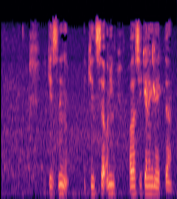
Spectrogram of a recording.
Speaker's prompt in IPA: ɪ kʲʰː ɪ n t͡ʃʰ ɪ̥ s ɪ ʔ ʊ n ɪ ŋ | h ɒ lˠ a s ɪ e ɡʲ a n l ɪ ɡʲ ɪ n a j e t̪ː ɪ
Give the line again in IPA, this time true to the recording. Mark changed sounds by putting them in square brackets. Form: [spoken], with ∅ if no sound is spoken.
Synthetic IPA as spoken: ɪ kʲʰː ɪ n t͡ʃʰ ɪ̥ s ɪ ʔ ʊ n ɪ ŋ | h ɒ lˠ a s ɪ e [kʲ] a n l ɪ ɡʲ ɪ n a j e t̪ː ɪ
